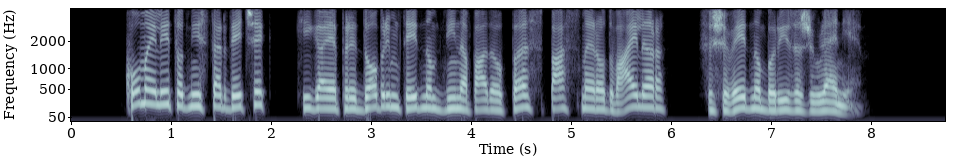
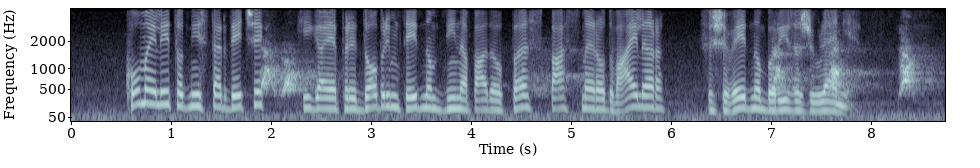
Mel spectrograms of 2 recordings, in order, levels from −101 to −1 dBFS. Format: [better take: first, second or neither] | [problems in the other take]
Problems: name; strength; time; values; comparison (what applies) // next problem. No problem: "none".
first | background sound (Bark); 8 dB below the speech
